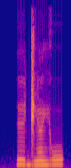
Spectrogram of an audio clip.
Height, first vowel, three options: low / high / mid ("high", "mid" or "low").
mid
